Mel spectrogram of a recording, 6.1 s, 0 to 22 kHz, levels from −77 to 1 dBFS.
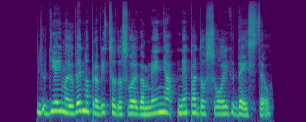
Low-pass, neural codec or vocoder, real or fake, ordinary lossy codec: none; vocoder, 44.1 kHz, 128 mel bands, Pupu-Vocoder; fake; none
